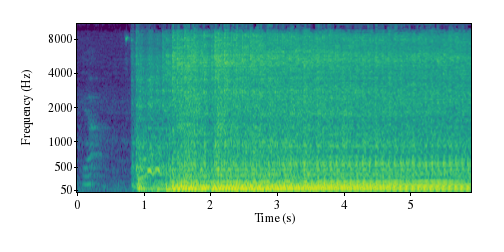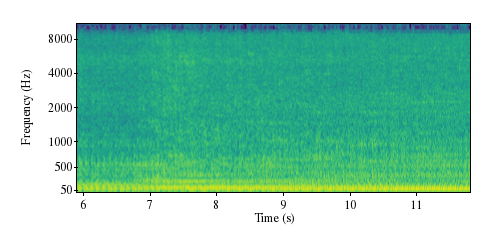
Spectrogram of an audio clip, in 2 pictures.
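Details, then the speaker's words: 1964 Chevrolet Corvair, exhaust fallen off so louder, first run on gasoline after knocking on starter fluid: fires after a brief crank into a fast, smooth idle with no knock. Idle speed set too high. "yeah so there it was running on gas for the first time again and the knocking did go away it sounded way better the idol was set a little high"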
